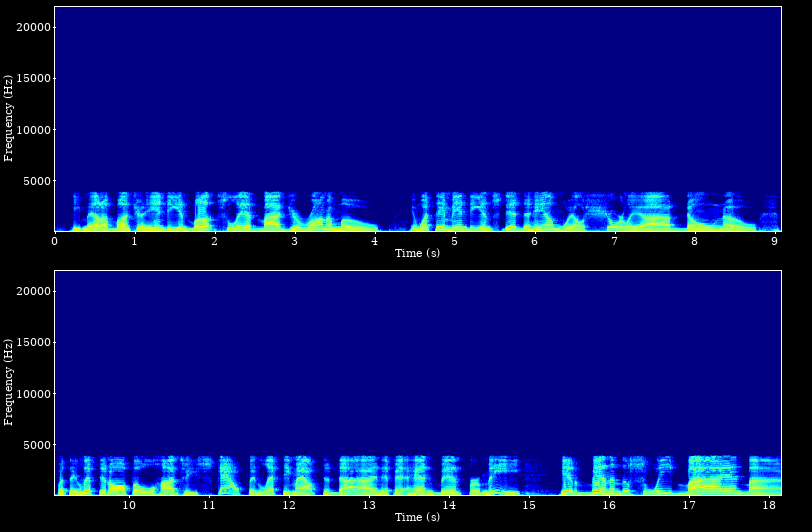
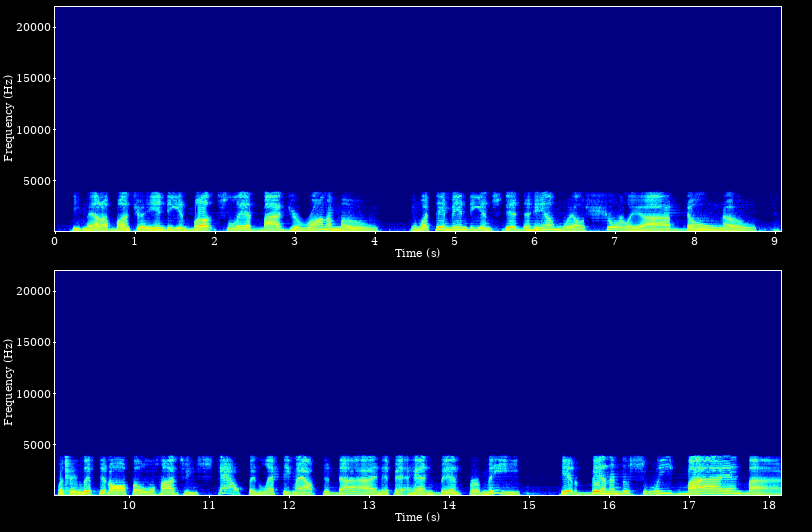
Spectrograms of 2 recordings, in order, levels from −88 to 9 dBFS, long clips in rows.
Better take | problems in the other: first | noise reduction (neural separator model SepFormer DNS4)

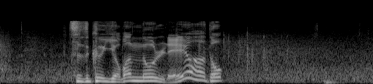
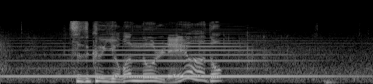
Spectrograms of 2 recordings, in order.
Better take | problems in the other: first | background sound (Wind instrument, woodwind instrument); 2 dB above the speech

